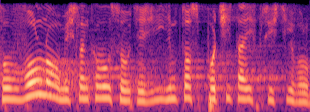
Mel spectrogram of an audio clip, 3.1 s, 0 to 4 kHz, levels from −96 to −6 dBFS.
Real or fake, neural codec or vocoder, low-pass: real; none; 3.6 kHz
